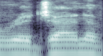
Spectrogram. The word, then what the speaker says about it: Regina: The city that rhymes with... That's overdone now, isn't it? It is, yeah. It's but just still kind of fun to say. Once the city temporarily embraced the whole Regina vagina thing for about 5 minutes,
